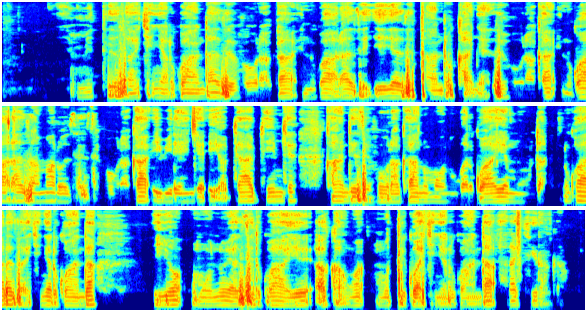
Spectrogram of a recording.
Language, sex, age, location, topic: Kinyarwanda, male, 18-24, Musanze, health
